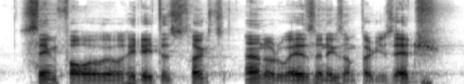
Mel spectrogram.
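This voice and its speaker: A man speaks with a strong French accent. His intonation stays fairly even. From France. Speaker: software engineer, conference speaker. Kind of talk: conference talk. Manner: fast.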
